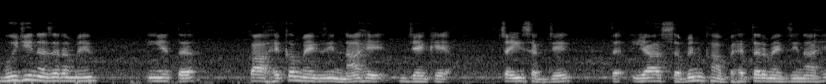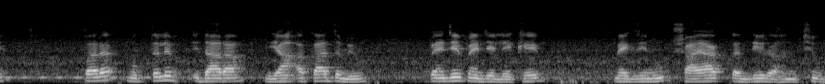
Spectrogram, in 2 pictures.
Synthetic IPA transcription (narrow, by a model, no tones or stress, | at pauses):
mʊ̃ɦɪ̃ɲd͡ʑinɐzəɾmẽ | iːə̃t̪ɐ | kaːɦɪkʊmɛːɡziːnːaːɦed͡ʑɐ̃ɦɪ̃kʰe | t͡ɕɐisɐɡʱɪd͡ʑe | t̪ɐʔɪɦasɐbʱɪnɪ̆kʰãːbɐɦt̪əɾmɛːɡziːnaːɦe | pɐɾmʊxt̪əlɪfɪd̪aːɾa | jãʔɐkaːd̪ɪmijũ | pɐ̃ɦɪ̃ɲd͡ʑepɐ̃ɦɪ̃ɲd͡ʑeleːkʰe | mɛːɡziːnũʃaːjakɐ̃nd̪iɾɐɦənɪ̆t̪ʰijũː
